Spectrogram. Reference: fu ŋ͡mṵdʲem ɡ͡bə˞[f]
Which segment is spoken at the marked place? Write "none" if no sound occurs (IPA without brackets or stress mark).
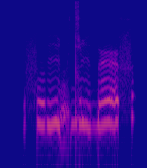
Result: f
